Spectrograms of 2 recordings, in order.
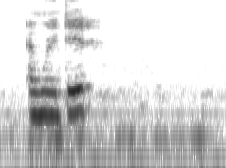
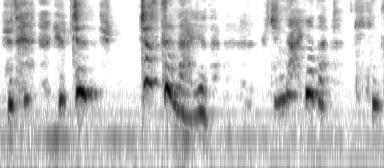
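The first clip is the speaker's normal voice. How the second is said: frantic; 7 semitones higher, 8 dB louder than usual. Retold or imitated. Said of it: "It's like".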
